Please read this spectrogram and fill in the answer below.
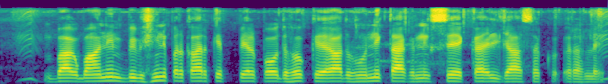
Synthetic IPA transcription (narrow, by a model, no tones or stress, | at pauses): baːɡbaːnibɪbʱinpɾəkaːɾkepelpɔːd̪ɦokeaːd̪bʱonɪk̚t̪aːkniksekəɪld͡ʒasəkɾəɦlḛː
